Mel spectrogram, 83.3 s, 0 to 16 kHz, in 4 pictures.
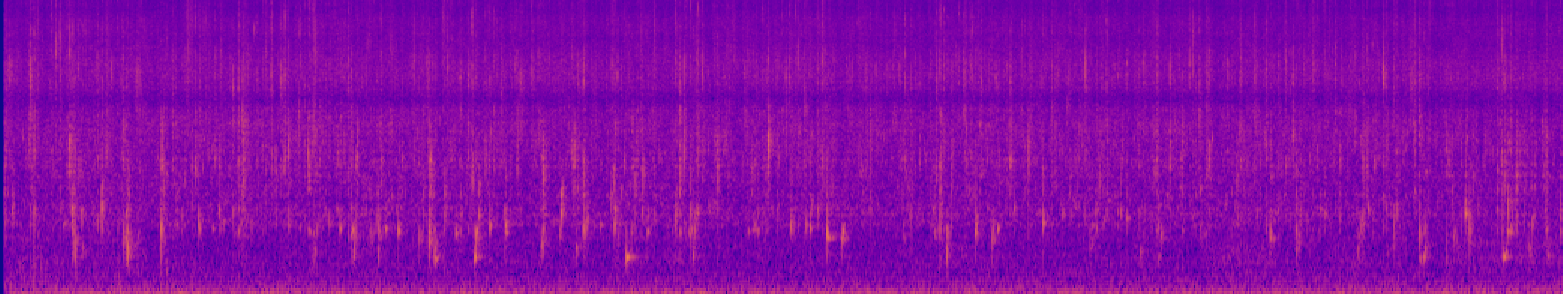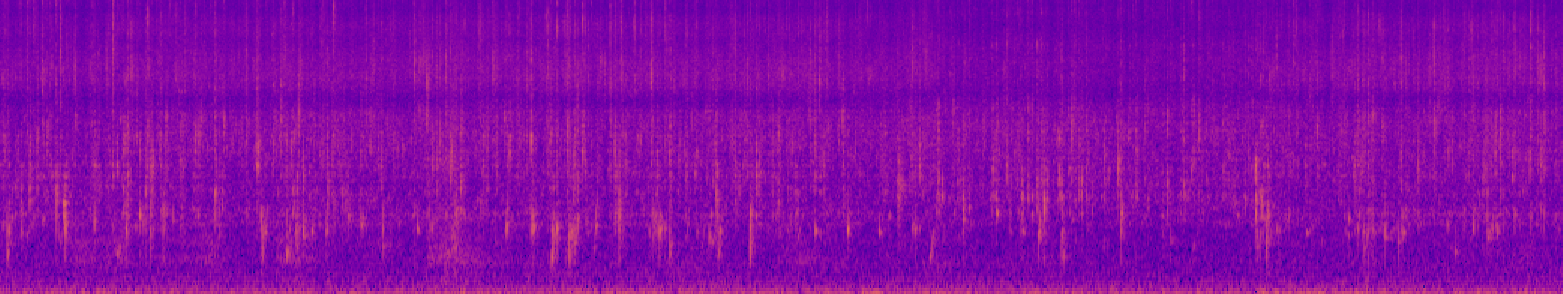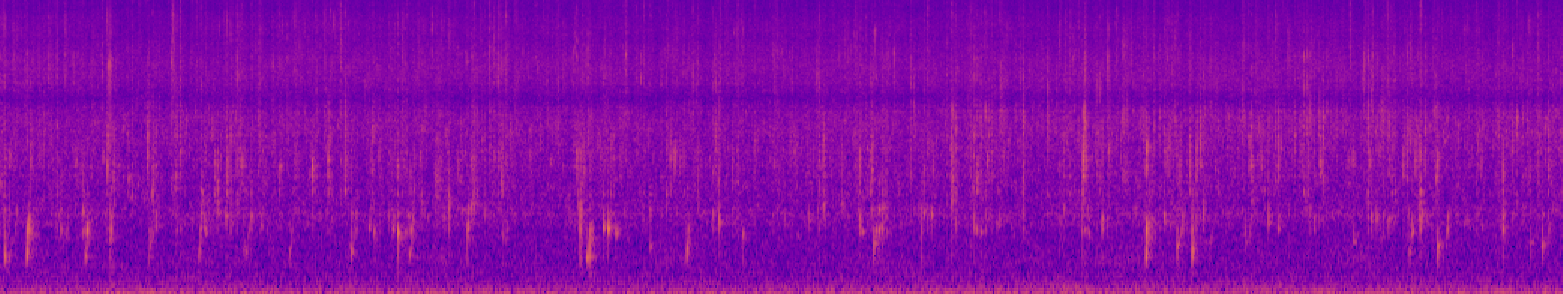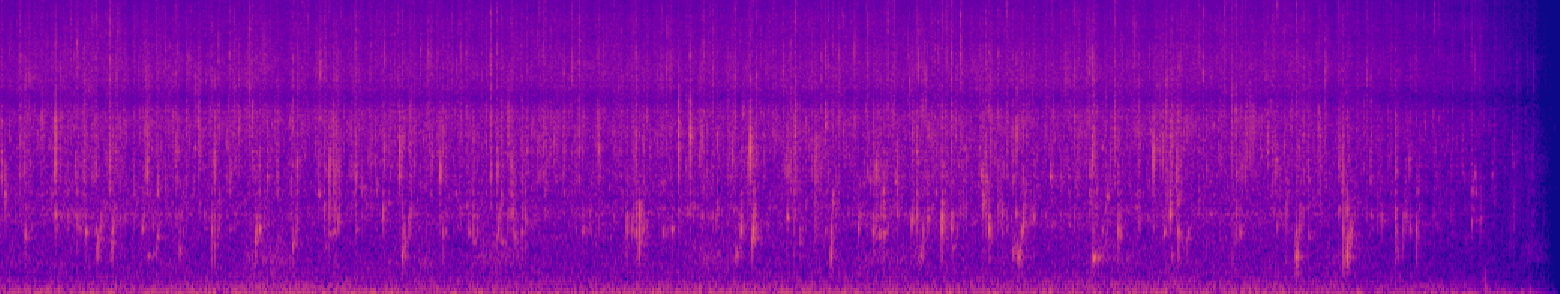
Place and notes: {
  "title": "alto, small water viaduct near the path",
  "date": "2009-07-26 19:11:00",
  "description": "small water leaded by an old viaduct system close to the path\nsoundmap international: social ambiences/ listen to the people in & outdoor topographic field recordings",
  "latitude": "44.11",
  "longitude": "8.00",
  "altitude": "650",
  "timezone": "Europe/Berlin"
}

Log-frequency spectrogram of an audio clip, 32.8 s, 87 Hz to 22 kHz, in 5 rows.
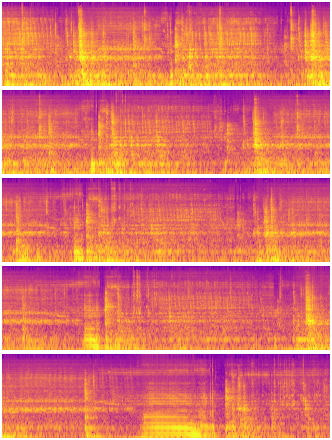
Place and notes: {
  "title": "Arivaca Desert (Arizona) - Windmill screaming in the desert",
  "date": "2021-08-16 18:00:00",
  "description": "A windmill in the desert of Arizona is screaming while the wind is coming. Those windmills are used to pump water, in order to give water to cattle or wild animals for hunting. The screaming is produced naturally by the central mast on a piece of wood (part of the windmill).\nRecorded during a scouting for an upcoming sound art project in Arizona (to be done in 2022).\nMany thanks to Barry, Mimi and Jay for their help.\nRecorded by a Sound Devices MixPre6\nWith a MS Schoeps Setup CCM41 + CCM8 in a Zephyx windscreen by Cinela, and a Geofon by LOM (for the metallic sounds)\nSound Ref: AZ210816T005\nRecorded on 16th of August 2021\nGPS: 31.625619, -111.325112",
  "latitude": "31.63",
  "longitude": "-111.33",
  "timezone": "Pacific/Honolulu"
}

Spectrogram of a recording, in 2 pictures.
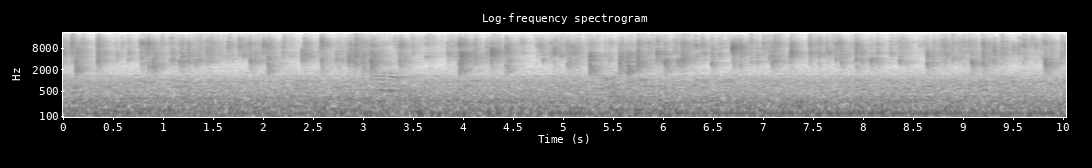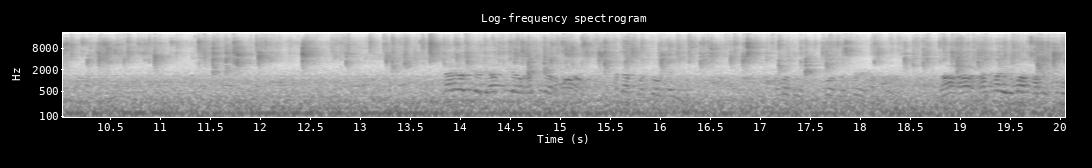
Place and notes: {
  "title": "Suffex Green Ln NW, Atlanta, GA, USA - Storm Drain",
  "date": "2020-01-13 16:58:00",
  "description": "A storm drain in the neighborhood dripping after a rainstorm. A train comes by, cars pass the bend in the road where the drain is located, and a repair person for the apartment complex passes the recorder multiple times. Other people in the neighborhood also passed behind the recorder, which resulted in footsteps on the recording. Recorded with a Tascam Dr-100mkiii and a wind muff.",
  "latitude": "33.85",
  "longitude": "-84.48",
  "altitude": "287",
  "timezone": "America/New_York"
}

